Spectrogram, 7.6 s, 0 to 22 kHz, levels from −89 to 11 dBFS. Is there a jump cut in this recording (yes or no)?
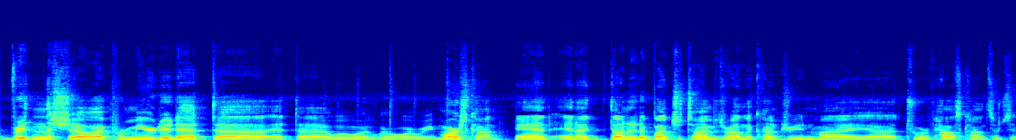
yes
